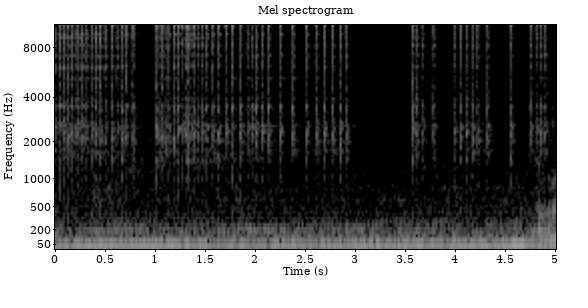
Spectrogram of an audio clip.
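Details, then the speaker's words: Second-hand Mavic Deetraks rear hub on a high-power electric bike, spun by hand: rough, uneven, gritty ratchet crunching from a worn-out freehub section; bearings possibly busted, not yet confirmed. "you can hear that though that's quite crashing this is here is the problem this this work worn-out section"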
